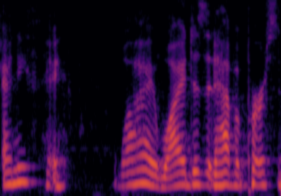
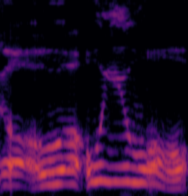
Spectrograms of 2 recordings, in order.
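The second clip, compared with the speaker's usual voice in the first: put-on voice, very slow, every word drawn out. Doing a bit about Peaky Blinders: imitating Peaky Blinders talk. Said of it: "They all talk like that".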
